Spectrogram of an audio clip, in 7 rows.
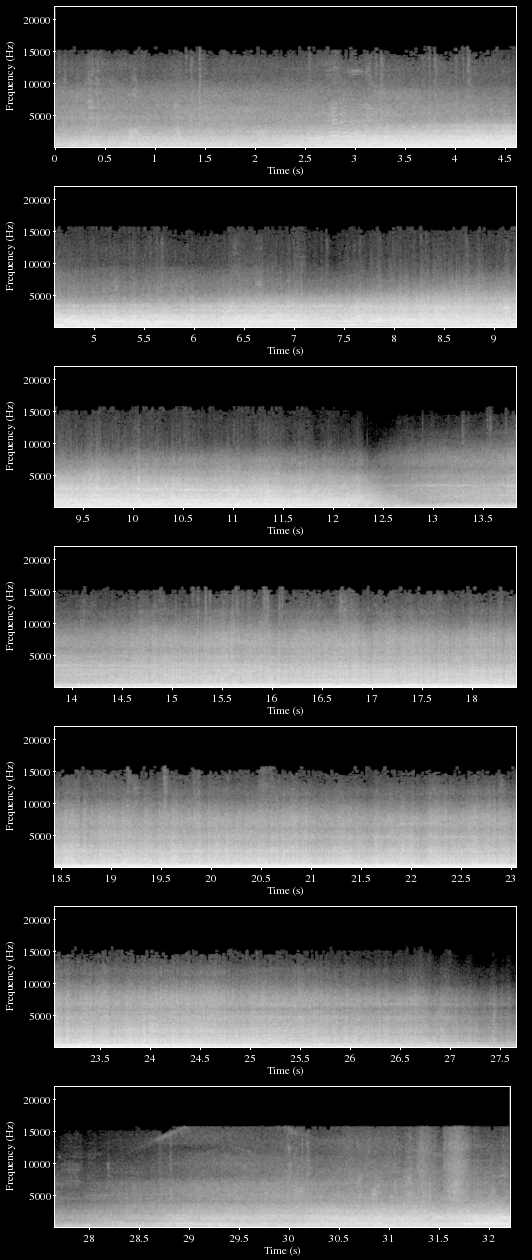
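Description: Jet airliner engines at high thrust as a four-engine Airbus A340 takes off, building over the first dozen seconds. After a sudden break, a Boeing 777-300ER's GE90 turbofans run loud and steady with a strong low hum, dipping briefly again near the end.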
